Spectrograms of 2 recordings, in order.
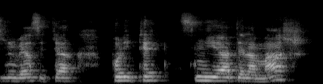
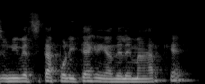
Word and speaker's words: Università Politecnica delle Marche: So thanks a lot, and the pronunciation is Università Politecnica delle Marche, just to...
